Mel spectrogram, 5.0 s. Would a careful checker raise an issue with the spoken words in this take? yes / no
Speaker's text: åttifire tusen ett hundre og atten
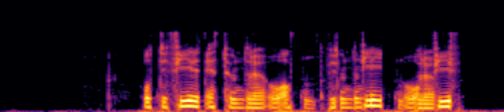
yes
